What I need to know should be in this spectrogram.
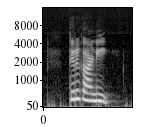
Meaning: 1. screw (fastener) 2. pinlike part (in an ear stud, nose ornament, etc.)
- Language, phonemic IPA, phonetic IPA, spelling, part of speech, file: Tamil, /t̪ɪɾʊɡɑːɳiː/, [t̪ɪɾʊɡäːɳiː], திருகாணி, noun, Ta-திருகாணி.ogg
